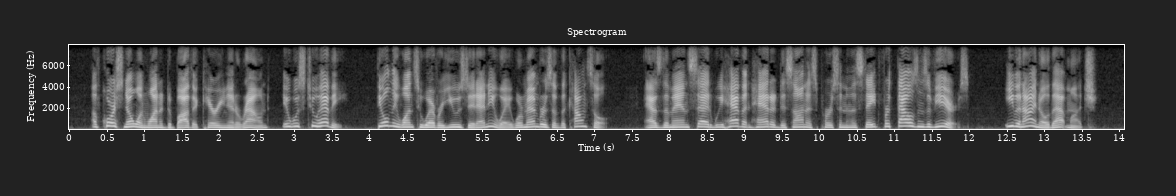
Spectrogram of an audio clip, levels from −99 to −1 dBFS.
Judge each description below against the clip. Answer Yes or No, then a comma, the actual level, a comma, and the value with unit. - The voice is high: Yes, high, 210 Hz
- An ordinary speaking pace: No, fast, 210 wpm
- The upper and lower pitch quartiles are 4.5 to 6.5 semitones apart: Yes, wide, 5.4 semitones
